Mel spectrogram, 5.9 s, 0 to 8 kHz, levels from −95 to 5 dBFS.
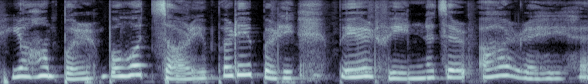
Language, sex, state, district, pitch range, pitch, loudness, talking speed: Hindi, female, Himachal Pradesh, Shimla, 210-295 Hz, 250 Hz, -18 LUFS, 110 wpm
